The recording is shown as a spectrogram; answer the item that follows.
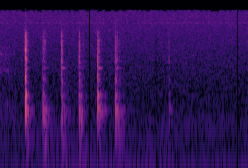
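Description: A quick run of about six light knocks, roughly five a second, then one faint one: plastic kitchenware, a colander and bowl, being handled on the counter.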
